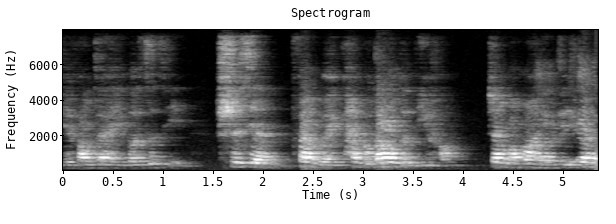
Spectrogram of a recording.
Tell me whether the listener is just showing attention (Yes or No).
No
